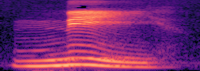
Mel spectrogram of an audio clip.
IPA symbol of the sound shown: ni:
